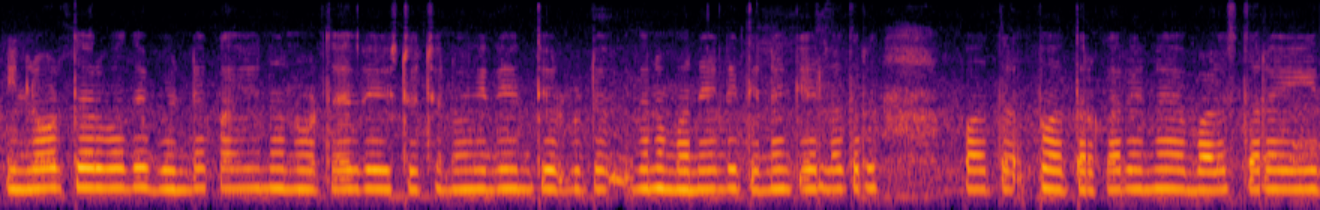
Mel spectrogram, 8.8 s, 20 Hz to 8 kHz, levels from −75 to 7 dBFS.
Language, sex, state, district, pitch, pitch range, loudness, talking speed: Kannada, female, Karnataka, Dharwad, 235 Hz, 230-240 Hz, -15 LUFS, 100 wpm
